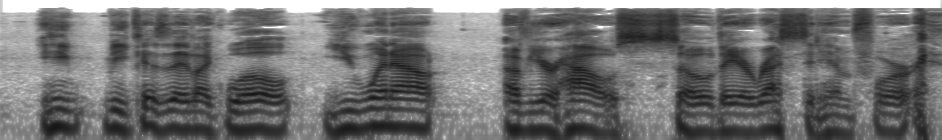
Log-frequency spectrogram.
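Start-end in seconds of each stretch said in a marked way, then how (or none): none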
